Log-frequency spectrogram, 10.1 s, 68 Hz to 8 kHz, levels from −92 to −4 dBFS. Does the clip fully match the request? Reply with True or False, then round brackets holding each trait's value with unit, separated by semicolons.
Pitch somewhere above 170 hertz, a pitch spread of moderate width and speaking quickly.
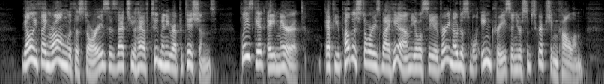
True (190 Hz; 4.3 semitones; 210 wpm)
